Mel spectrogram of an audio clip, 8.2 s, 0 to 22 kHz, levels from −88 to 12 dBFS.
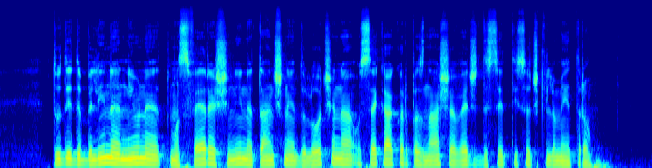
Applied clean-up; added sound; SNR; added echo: none; none; none; none.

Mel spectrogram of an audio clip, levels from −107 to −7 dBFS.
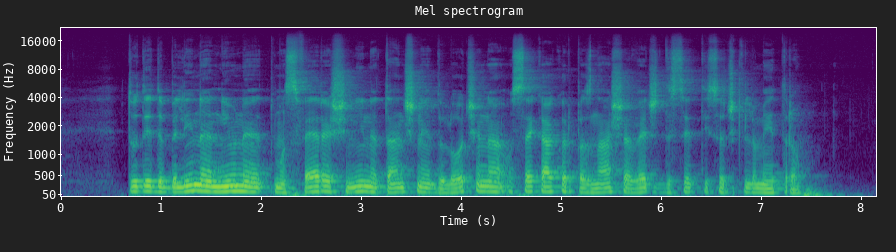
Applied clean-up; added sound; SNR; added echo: none; none; none; reverberation time 0.5 s.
